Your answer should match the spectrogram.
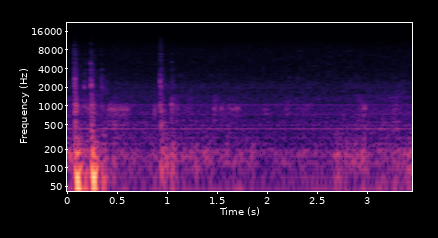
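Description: Computer keyboard typing while writing a Python program: a few sharp, close key clicks at the start, then sparser light taps fading into quiet room hum.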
